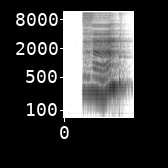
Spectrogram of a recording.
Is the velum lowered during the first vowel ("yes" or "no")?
yes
